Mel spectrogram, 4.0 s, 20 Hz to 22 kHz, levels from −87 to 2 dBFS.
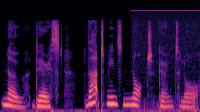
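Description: A speech clip. From 2.62 s to the end, video or display buzz intrudes: a 50 Hz field-rate buzz with hash, plus a thin 15.6 kHz line tone. It sits about 20 dB below the speech.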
